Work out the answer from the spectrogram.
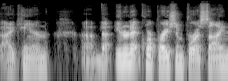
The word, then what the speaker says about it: ICANN: The IANA and ICANN, or ICANN, I pronounce it ICANN, the Internet Corporation for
